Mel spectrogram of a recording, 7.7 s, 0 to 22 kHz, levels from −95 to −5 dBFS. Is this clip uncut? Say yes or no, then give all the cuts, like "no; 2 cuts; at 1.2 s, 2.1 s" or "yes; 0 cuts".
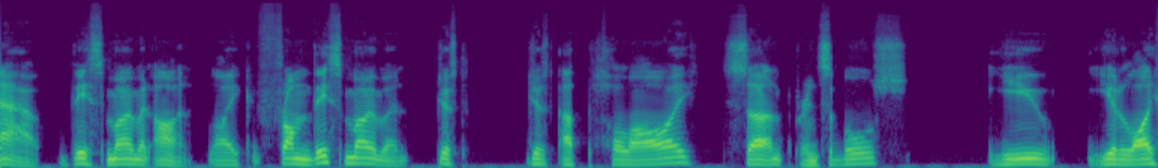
no; 1 cut; at 4.8 s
